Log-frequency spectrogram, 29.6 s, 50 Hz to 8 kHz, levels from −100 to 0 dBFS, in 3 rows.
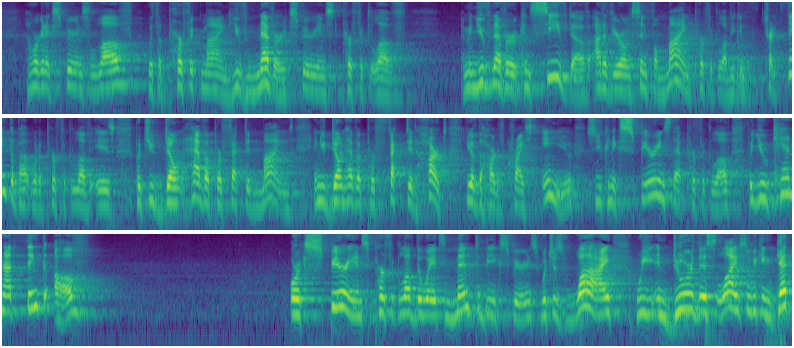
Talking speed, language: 195 wpm, English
